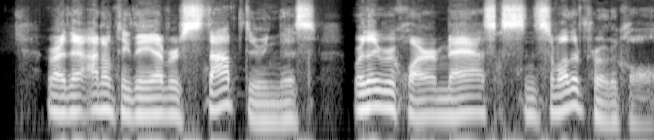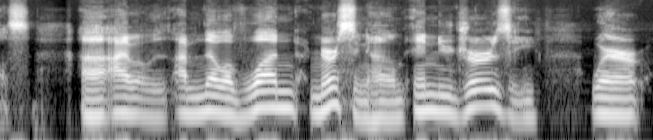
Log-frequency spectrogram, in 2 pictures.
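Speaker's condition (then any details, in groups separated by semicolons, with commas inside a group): Cleft lip and palate; present since childhood; severe speech impediment while growing up, implied much improved now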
